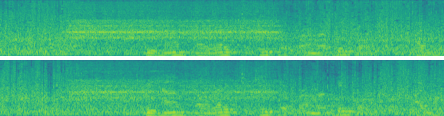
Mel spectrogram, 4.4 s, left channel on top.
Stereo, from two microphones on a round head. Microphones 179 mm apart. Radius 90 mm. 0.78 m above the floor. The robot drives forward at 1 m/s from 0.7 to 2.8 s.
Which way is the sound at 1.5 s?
20° right (ahead or behind).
